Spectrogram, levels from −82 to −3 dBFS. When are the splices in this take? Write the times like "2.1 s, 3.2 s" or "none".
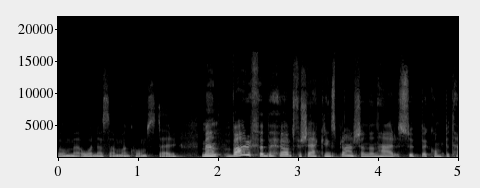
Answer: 1.7 s, 2.9 s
